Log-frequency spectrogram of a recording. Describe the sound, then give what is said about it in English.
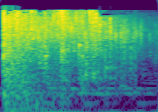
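A double-barrel shotgun blast splinters a wooden door, blowing a large hole in it: one loud crash with a dense burst of cracking, shattering debris that rattles on and slowly thins out over a second or two. “There's a deafening crash as a large hole blows in the door. Wood splinters and shatters in all directions.”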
